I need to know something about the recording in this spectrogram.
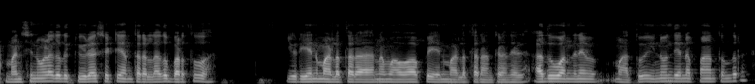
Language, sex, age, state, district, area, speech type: Kannada, male, 18-30, Karnataka, Bidar, urban, spontaneous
